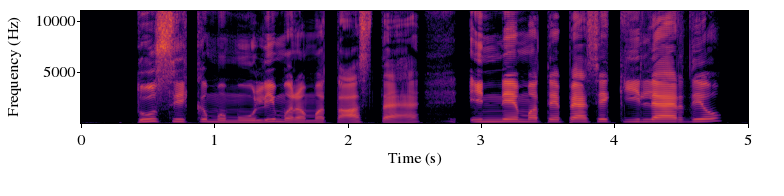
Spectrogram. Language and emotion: Dogri, angry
